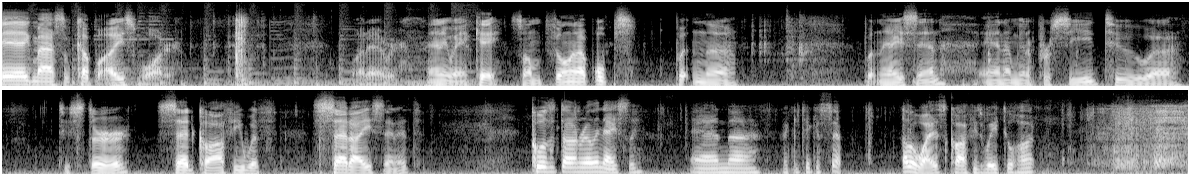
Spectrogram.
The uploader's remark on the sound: Today's episode was recorded completely in my vehicle while I was driving around doing errands. Take a ride with me while I grab a coffee, rant about stuff and pick my kids up at school and end the show at the mall with some singing.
